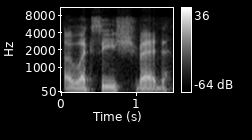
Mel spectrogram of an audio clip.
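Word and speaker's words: Alexey Shved: A is pronounced Alexei Shved.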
